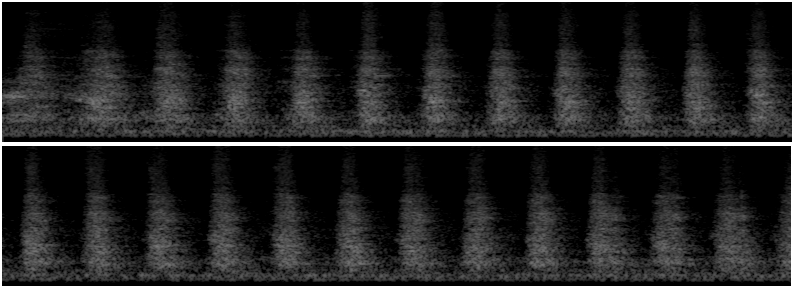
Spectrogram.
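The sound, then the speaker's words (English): Forceful, rapid exhales from a breath-of-fire breathing exercise, repeated in a steady, quick rhythm throughout as many sharp breathy bursts of even loudness with no talking. “Every exhale forceful, every inhale automatic. Let all the air up. Inhale, breathe in.”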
